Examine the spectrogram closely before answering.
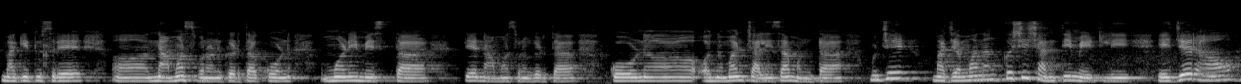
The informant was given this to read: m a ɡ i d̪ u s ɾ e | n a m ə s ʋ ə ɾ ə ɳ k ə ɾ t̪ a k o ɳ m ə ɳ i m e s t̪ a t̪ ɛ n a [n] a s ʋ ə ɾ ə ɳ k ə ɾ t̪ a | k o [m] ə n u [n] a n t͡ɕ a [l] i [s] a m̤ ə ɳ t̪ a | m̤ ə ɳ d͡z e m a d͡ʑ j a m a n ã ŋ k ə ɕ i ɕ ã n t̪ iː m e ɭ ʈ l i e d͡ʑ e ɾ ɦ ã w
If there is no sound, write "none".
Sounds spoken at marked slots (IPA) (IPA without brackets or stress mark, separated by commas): m, ɳ, m, l, s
